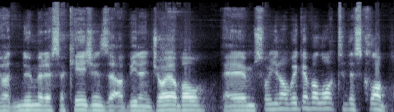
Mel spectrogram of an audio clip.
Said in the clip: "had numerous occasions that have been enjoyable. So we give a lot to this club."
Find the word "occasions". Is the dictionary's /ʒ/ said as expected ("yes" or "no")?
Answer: yes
